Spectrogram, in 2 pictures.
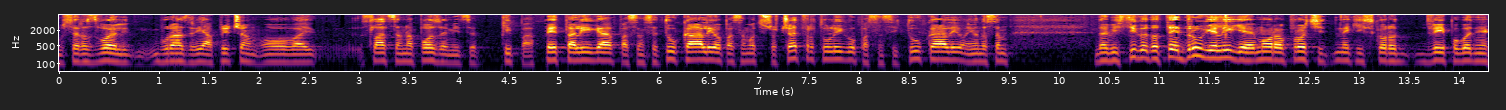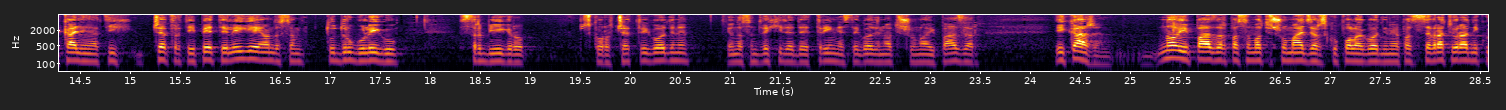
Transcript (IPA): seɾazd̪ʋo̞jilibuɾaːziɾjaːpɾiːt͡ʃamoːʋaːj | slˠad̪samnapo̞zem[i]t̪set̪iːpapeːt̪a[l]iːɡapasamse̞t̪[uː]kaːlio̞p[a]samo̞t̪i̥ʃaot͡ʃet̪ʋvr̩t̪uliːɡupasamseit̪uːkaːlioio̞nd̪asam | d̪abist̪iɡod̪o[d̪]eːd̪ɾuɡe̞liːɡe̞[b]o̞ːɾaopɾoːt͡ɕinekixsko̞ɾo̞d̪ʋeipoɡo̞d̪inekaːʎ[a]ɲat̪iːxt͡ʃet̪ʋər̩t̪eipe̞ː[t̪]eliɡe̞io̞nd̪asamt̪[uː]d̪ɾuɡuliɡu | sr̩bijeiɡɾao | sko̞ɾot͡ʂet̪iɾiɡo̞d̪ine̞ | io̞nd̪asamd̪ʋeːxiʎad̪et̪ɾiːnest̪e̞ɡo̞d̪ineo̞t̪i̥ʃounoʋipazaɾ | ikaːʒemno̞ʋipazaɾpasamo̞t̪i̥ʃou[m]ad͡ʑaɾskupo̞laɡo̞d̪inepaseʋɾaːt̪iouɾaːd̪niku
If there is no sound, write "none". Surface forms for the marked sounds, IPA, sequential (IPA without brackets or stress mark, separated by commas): i, l, uː, a, t̪, m, e, t̪, uː, m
